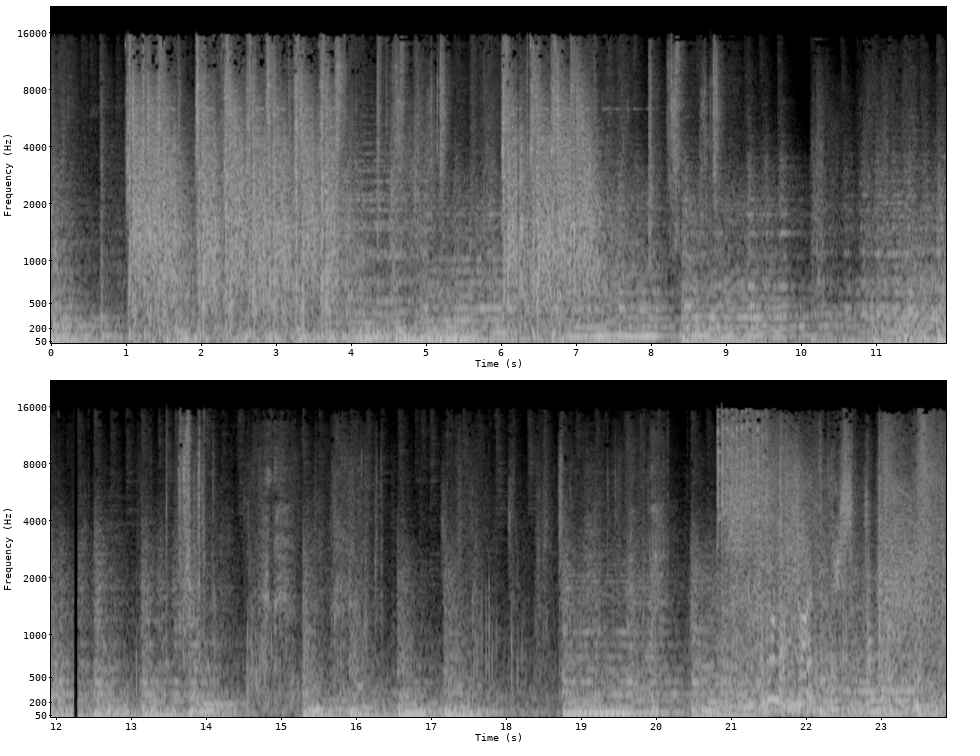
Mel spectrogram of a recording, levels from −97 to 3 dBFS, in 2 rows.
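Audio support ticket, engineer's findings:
Gap between stream segments at 6.23 s, 12.23–12.29 s and 18.28 s: hard-edged silences of 11 to 52 ms, 6 s apart. The segment timestamps leave holes, which the player fills with silence.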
